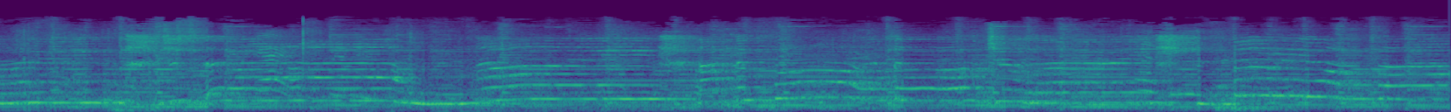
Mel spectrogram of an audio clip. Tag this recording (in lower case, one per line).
child singing
music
